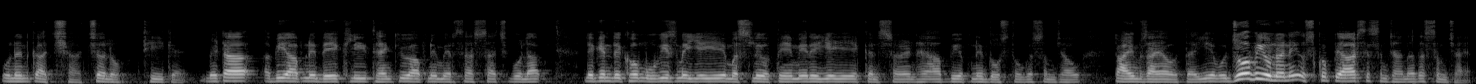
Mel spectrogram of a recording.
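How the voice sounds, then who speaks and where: A man's voice: mid-range voice, a little mellow. Man lecturing on parenting, mixing English terms. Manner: mixes English terms into Urdu, lists traits one by one; acts out parents' and children's words while telling examples. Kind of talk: explanatory talk on parenting styles.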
